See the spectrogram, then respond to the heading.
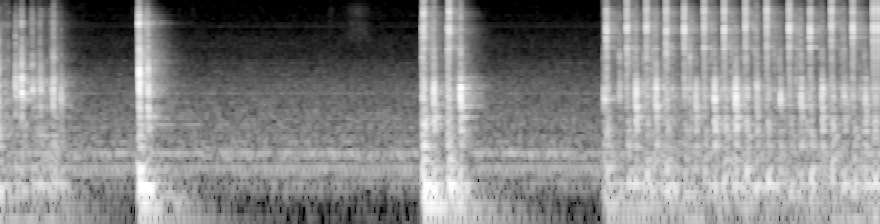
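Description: Two hands type with their fingertips on a black plastic and metal mechanical keyboard with plastic keycaps. Short bursts of bright, clicky keystrokes are broken up by pauses, ending in a steady, rapid run of sharp key clacks.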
